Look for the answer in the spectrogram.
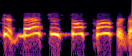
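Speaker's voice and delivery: very high, slow delighted gushing. Retold or imitated. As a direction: savor each word in delight. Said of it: "she goes".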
